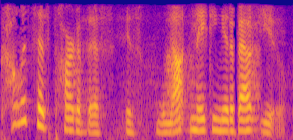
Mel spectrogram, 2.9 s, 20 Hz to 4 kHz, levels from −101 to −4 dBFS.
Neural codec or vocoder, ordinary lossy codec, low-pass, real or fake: codec, 16 kHz in and 24 kHz out, 0.6 kbps, FocalCodec, streaming, 2048 codes; AAC, 16 kbps; 3.6 kHz; fake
